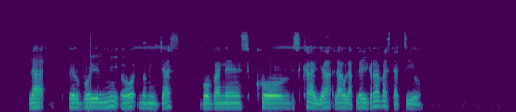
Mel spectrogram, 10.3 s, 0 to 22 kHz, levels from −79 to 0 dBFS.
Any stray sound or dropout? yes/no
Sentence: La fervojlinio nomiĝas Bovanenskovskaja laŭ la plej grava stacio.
no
